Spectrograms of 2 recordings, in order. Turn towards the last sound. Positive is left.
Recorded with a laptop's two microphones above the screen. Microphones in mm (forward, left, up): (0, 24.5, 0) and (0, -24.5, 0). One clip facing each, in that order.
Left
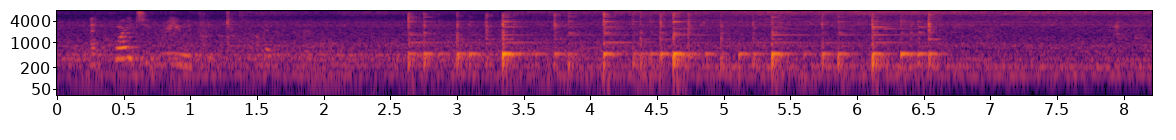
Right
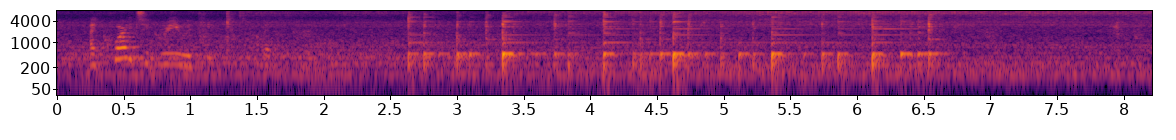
turn(degrees=-5)  # may be behind; listen again after turning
